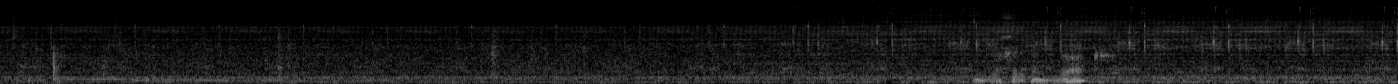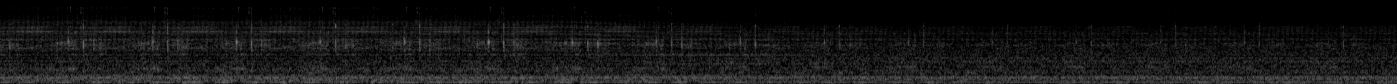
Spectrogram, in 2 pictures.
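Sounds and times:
small motor running: 0.0s - 27.9s
mechanism clicking: 6.3s - 23.3s.

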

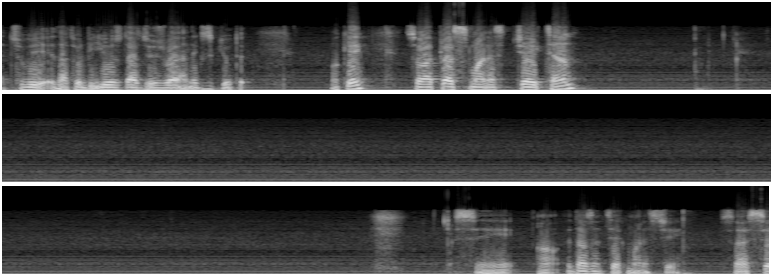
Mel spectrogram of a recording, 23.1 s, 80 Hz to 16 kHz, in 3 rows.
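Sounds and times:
electrical mains hum: 0.0s - 23.0s.

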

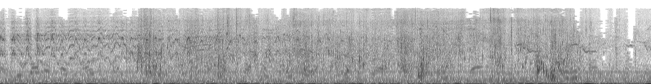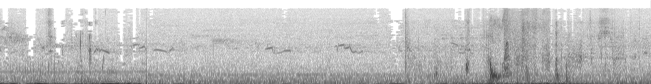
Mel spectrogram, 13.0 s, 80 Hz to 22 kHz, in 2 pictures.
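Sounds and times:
small birds chirping: 0.0s - 13.0s
fish splashing in water: 0.9s - 6.0s.

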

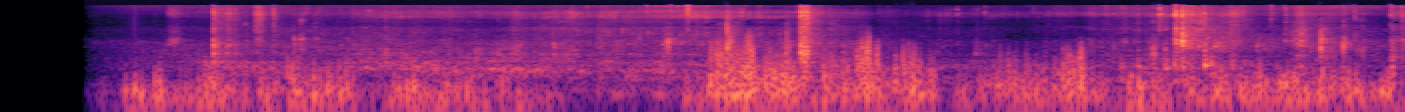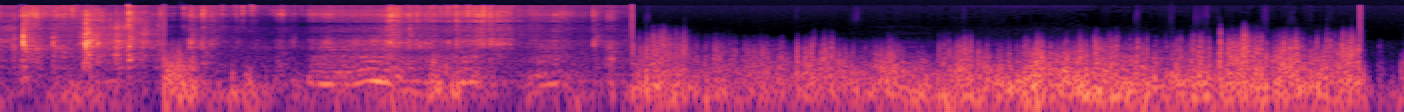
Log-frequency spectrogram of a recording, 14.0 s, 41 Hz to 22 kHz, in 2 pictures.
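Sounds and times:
skateboard wheels rolling on concrete: 0.5s - 13.8s
wind buffeting microphone: 0.5s - 14.0s
skateboard clacks: 0.9s - 10.2s.

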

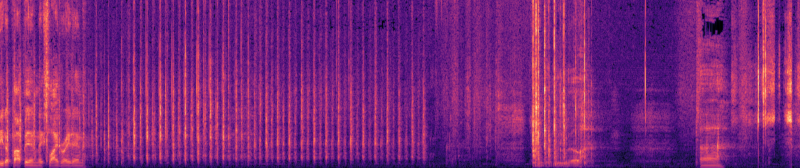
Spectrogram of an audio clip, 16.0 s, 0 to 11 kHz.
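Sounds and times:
ink cartridge rattling: 0.0s - 8.6s.

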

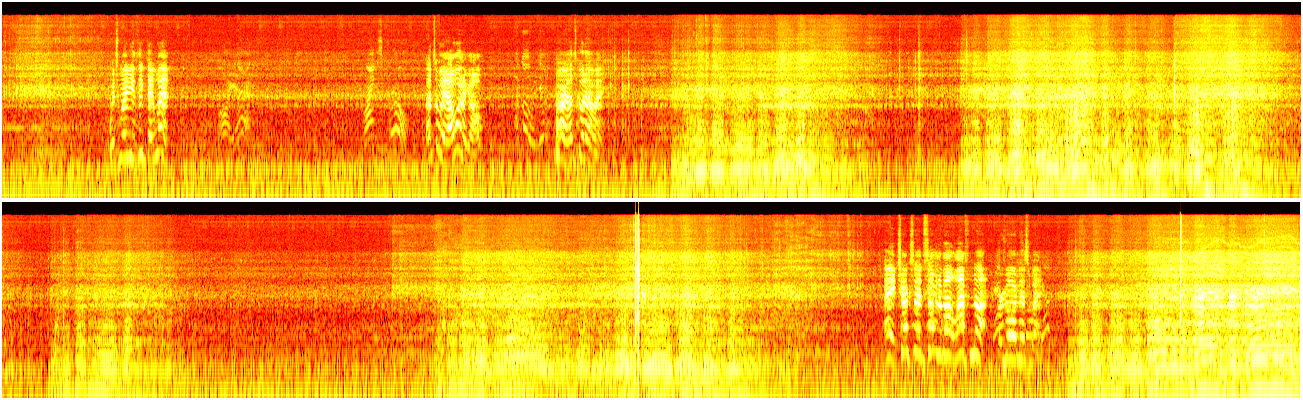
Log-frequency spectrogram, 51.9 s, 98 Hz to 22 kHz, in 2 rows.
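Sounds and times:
atv engine revving: 0.0s - 51.9s.

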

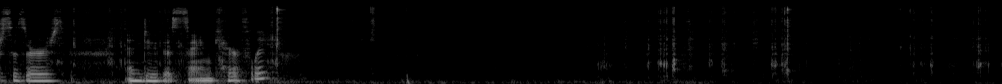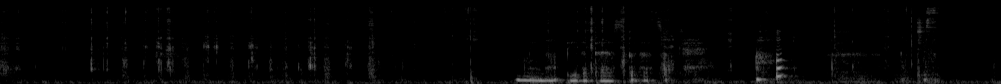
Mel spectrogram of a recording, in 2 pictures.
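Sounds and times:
small scissors snipping: 2.4s - 3.0s, 5.8s - 14.8s.

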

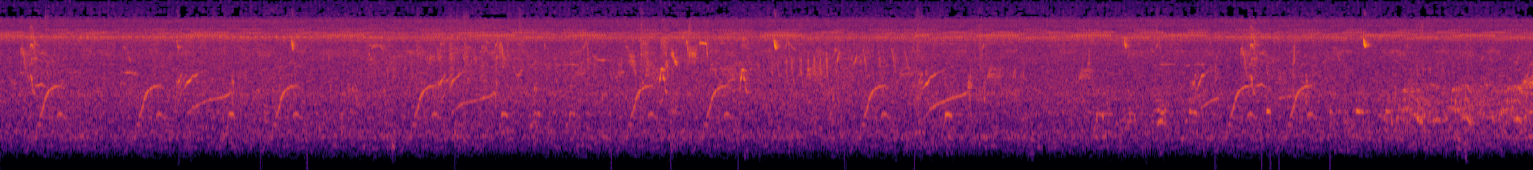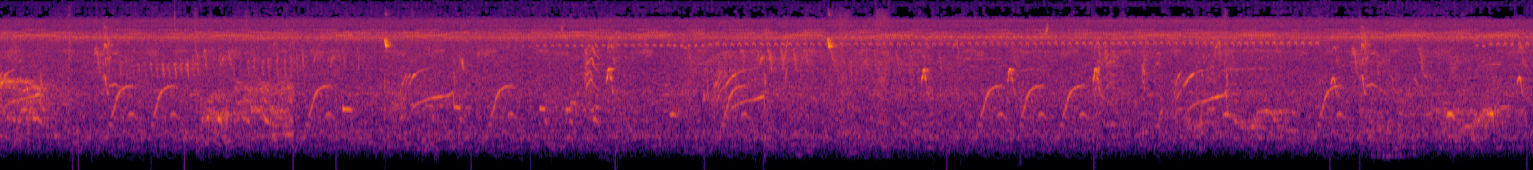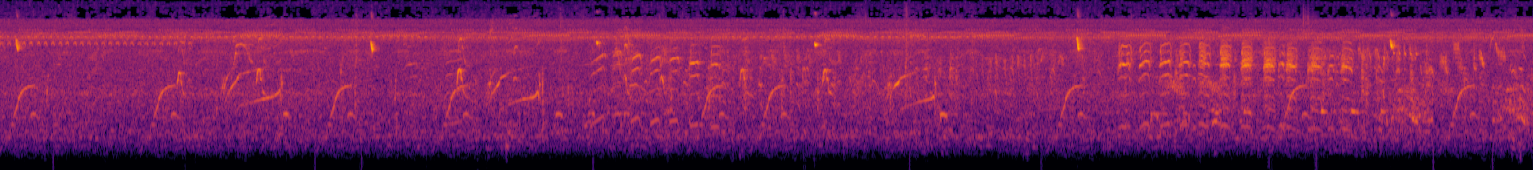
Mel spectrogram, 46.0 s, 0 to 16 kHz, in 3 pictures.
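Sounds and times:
bird chirps: 32.2s - 45.9s.

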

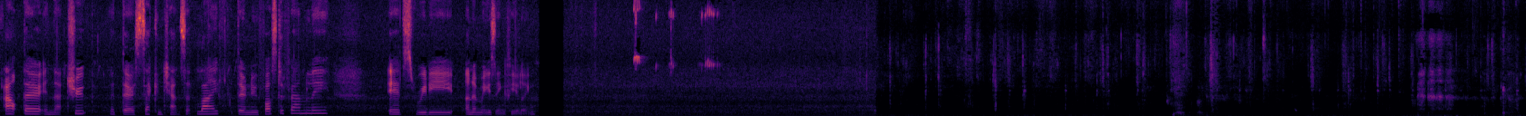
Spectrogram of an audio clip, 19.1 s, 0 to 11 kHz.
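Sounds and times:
faint outdoor hiss: 0.0s - 11.0s
monkeys sucking bottles: 11.0s - 19.0s.

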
